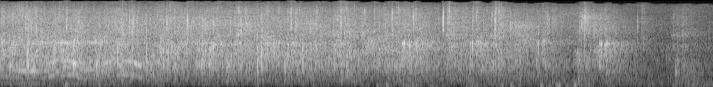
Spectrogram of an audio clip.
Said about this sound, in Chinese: 对，那我想要请他来分享一个，就是他在那个编辑这本书的时候所经历的一个见证。然后我们鼓掌来欢迎他，谢谢。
